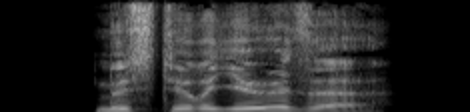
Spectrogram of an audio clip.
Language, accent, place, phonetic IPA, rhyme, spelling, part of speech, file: German, Germany, Berlin, [mʏsteˈʁi̯øːzə], -øːzə, mysteriöse, adjective, De-mysteriöse.ogg
- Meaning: inflection of mysteriös: 1. strong/mixed nominative/accusative feminine singular 2. strong nominative/accusative plural 3. weak nominative all-gender singular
